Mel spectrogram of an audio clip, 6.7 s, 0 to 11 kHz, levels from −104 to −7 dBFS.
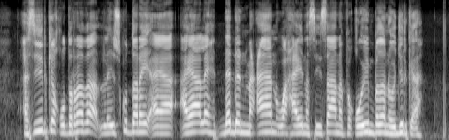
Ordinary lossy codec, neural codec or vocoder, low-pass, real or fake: none; none; none; real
